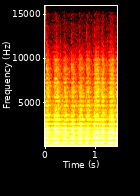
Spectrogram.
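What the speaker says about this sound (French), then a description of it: "Là je klaxonne ma femme" A car horn blares in one continuous sustained honk lasting the whole moment, loud and close with a steady buzzing tone over faint road noise.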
